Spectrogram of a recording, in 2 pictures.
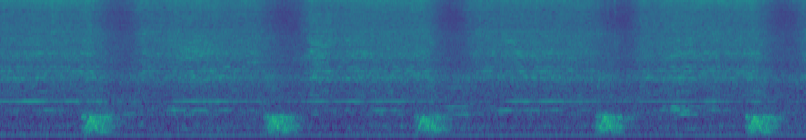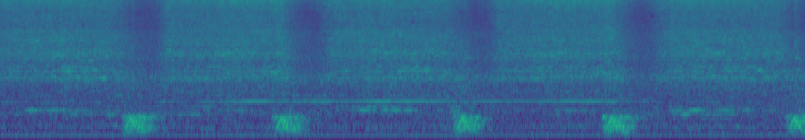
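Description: A printer's carriage thuds at each end of its pass, about every one and a half seconds.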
